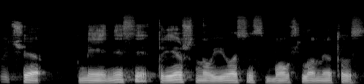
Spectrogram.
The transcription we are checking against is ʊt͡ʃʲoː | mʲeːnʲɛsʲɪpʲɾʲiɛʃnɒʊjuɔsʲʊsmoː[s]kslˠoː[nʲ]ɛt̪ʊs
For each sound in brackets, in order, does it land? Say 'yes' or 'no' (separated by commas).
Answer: no, no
